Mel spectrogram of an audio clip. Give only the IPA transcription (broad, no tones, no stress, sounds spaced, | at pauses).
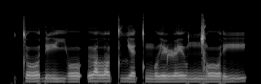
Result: t o ɗ i j o ʔ ɯ lˠ u t ʎ ɛ t ŋʷ i ɭ e u̯ ŋ͡ǀ o ɾ i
